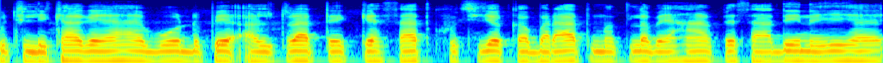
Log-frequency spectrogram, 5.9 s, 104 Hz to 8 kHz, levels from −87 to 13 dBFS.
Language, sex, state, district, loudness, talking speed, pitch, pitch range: Hindi, male, Punjab, Fazilka, -18 LUFS, 195 wpm, 120 Hz, 115-120 Hz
